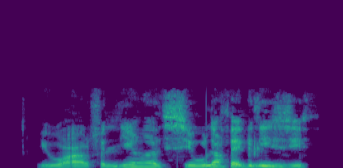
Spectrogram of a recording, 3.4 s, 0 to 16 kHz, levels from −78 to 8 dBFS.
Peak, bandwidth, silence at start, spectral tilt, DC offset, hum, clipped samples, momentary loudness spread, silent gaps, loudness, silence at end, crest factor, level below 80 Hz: -2 dBFS; 7.8 kHz; 0.4 s; -4.5 dB/octave; under 0.1%; none; under 0.1%; 9 LU; none; -20 LUFS; 0.4 s; 18 dB; -60 dBFS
